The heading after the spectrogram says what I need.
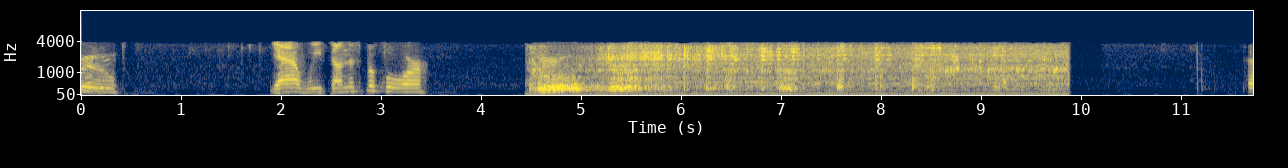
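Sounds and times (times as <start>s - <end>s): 
speech: 1.9s - 3.5s
toilet flushing: 4.4s - 9.9s.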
